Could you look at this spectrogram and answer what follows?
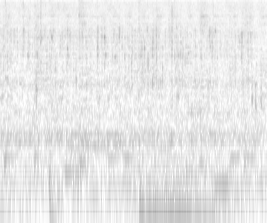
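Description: Hot water poured into a container of dry ice, a steady close pouring wash with low bubbling rumble building toward the end.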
